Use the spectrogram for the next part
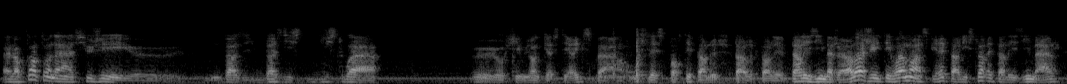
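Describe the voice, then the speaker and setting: A man, a film composer, in a casual interview, talking in a lively, rambling way and imitating sounds with his mouth, on a dull old broadcast recording with faint hiss. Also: on the low side, a little fast, vocal fry.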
